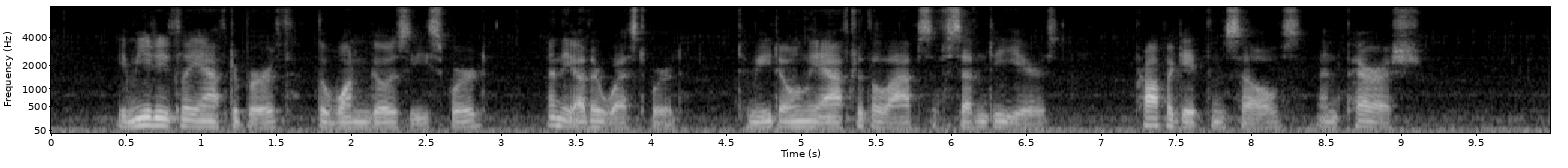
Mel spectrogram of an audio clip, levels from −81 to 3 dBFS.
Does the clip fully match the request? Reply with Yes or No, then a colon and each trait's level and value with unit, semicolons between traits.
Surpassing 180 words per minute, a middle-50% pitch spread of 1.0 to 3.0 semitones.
No: average, 145 wpm; narrow, 2.6 semitones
